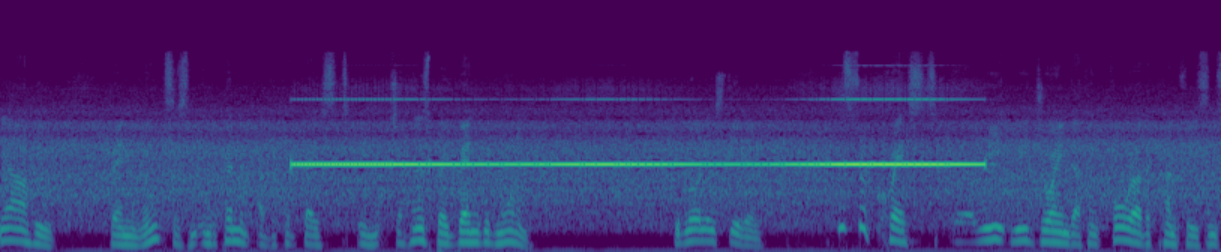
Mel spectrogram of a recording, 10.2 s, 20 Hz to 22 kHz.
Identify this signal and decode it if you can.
PSK31 (31.25 baud), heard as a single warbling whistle, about 1700 Hz, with fading and speech in English.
